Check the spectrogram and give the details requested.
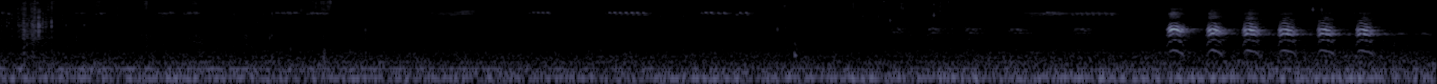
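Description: Birds calling outdoors: a quick run of about seven harsh caws near the end, with fainter calls a few seconds earlier. Short, thin, high chirps repeat throughout over a steady low rumble.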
